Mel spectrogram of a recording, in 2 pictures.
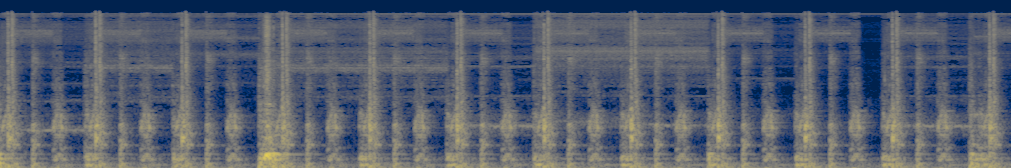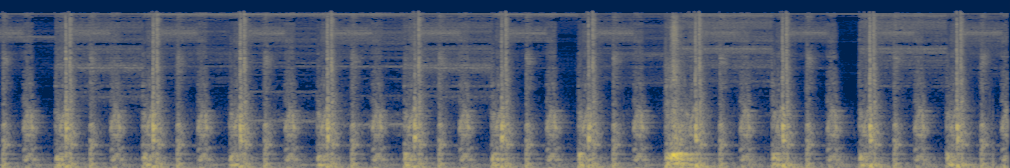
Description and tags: Automatic paste dispensing machine used in the manufacture of electronic circuit boards working in slow mode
